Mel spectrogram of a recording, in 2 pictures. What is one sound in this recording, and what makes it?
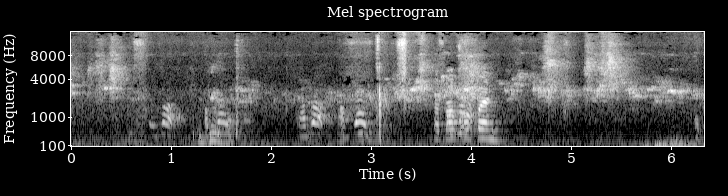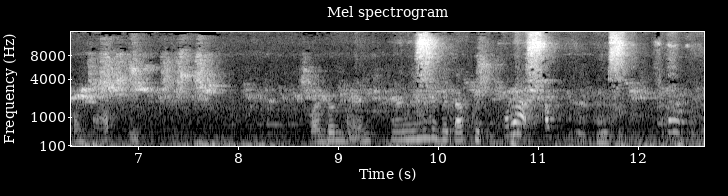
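A small child babbles excitedly nearby.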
